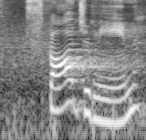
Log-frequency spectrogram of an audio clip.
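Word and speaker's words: spodumene: Spa jamine. This is the only pronunciation noun.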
